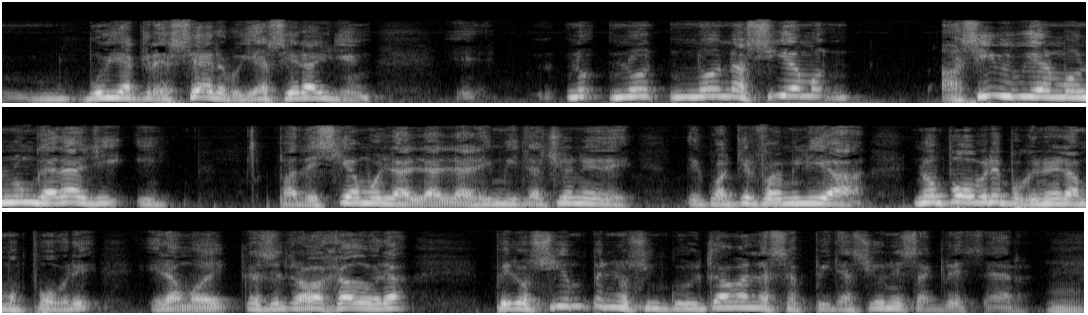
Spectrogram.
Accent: Montevideo, Uruguay; yo nací en el Cerrito de la Victoria, siempre cuento lo mismo. Basilio Araujo, 3793, a una cuadra de la iglesia, en la bajada. Viví 9 años en el garage. Nosotros vivíamos en el garage.

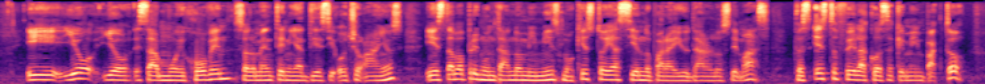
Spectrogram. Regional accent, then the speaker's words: Curaçao; Pues yo soy de Curazao, uh-huh. Es una isla muy pequeña enfrente de Venezuela. Somos en el Caribe, conocido como las Islas ABC.

